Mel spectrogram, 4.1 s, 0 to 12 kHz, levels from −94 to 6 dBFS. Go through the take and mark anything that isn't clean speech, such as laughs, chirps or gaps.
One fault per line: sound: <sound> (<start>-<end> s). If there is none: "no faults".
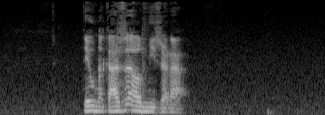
no faults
